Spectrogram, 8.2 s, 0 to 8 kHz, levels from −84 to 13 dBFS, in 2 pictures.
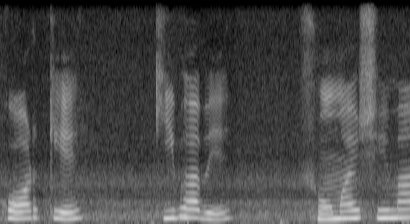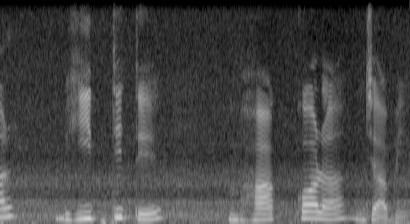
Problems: constant background noise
